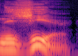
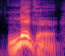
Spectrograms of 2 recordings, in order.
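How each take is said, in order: First: The G is pronounced soft, as in gentle. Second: The G is pronounced hard, as in go. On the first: This is a personal name or a country name. "The only time N I G E R is pronounced as Niger" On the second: "The Latin G was always pronounced hard"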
